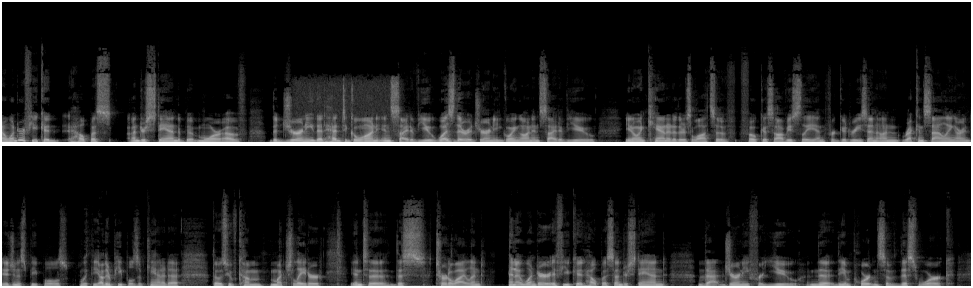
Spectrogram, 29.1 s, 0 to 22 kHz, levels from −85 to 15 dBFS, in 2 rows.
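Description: At 4.29 s the speech blends from digital radio to analogue FM over a 139 ms cross-fade, returning at 6.06 s. The level shifts about 3 dB, hiss rises to roughly 30 dB below the signal, and the spectrogram shows a raised noise floor.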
